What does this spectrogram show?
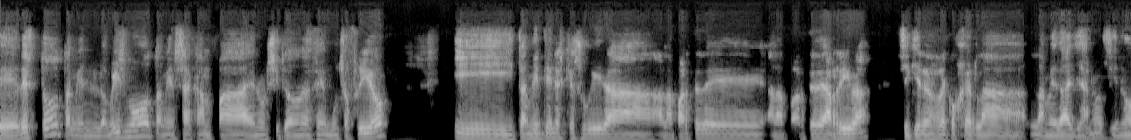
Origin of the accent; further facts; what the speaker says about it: Valencia, Valencian Community, Spain; yo, venimos de Valencia y tal, con nuestras 125 y otra vez para 200.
